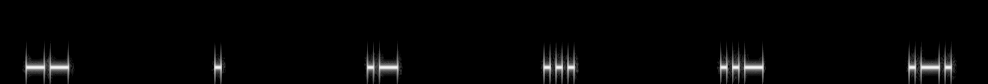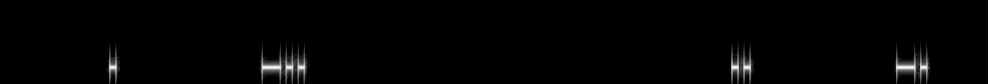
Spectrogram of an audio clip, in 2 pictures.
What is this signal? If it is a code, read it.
Morse code, heard as a keyed tone, about 20 wpm, spaced as for 5 wpm, 800 Hz. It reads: MEASURED IN
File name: arrl / Grp-5 Drill-4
